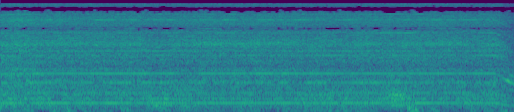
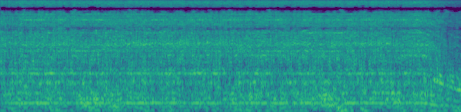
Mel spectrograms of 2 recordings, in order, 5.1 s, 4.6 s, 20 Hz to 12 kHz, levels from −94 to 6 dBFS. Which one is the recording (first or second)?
first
